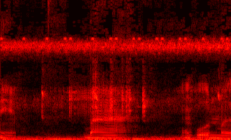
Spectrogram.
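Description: Steady high-pitched drone of insects, one unbroken tone, over a low steady hum.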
